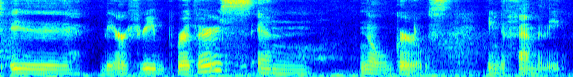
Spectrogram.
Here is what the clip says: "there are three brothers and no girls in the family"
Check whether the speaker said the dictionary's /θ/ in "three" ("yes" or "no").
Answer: yes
